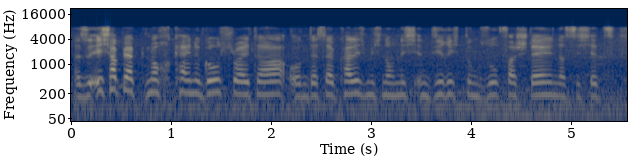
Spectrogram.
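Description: A woman's voice: fairly low pitch, steady tone, brisk. A woman chatting casually in slang mixed with English words, recorded outdoors. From Berlin, Germany. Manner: slangy, peppered with English words and tag questions. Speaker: rapper, interview guest. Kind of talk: casual chat. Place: outdoors on a picnic blanket in a park. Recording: dull outdoor recording, faint city noise.

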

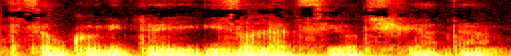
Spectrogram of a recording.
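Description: An actor playing a grave, secretive wealthy husband in a radio drama, speaking formally with measured control in a gravelly, husky voice. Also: male voice, very deep voice, flat delivery, warm tone, full character voice. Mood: formal, guarded. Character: grave, secretive wealthy husband guarding his invalid wife.

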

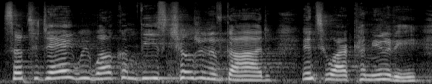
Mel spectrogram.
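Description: A woman's voice: fairly high pitch, steady tone, moderate pace. A woman pastor leading a church service and welcoming new members with exuberant, whooping encouragement. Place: large church sanctuary. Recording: church hall reverb with congregation noise.

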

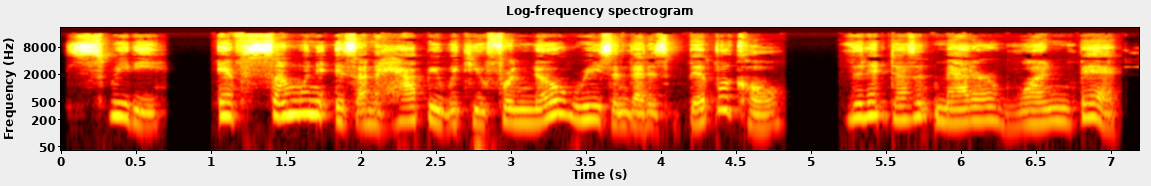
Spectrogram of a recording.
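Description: A gentle, earnest mother giving calm counsel, read by a woman. The voice is low-pitched and a little husky, and it speaks steadily. It has a patient, guiding manner. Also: unhurried. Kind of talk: storybook reading.

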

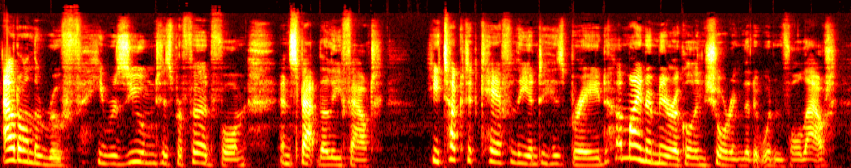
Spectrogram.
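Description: Woman narrating a story, kinda lowish voice, wry and expressive, reading her own fic. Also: a little fast. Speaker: author reading own fan fiction.

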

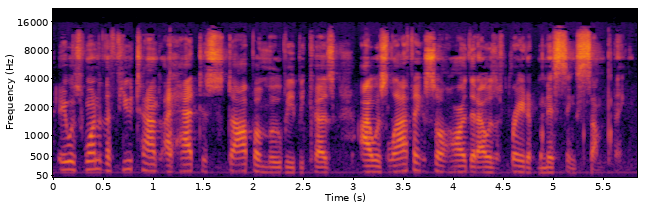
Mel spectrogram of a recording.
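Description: A man in his thirties hosting a casual interview, speaking haltingly as he searches for words. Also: medium pitch, a bit bright. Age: 30s. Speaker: interview host.

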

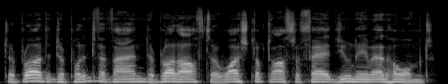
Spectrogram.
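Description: A man's voice: medium pitch, fairly even intonation, fairly quick, a little mellow. A man with a Dublin Irish accent, co-hosting a podcast, telling stories in a rambling, casual way and checking in with his listener. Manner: rambling storyteller, checks in with "yeah?". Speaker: podcast co-host. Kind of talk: casual chat.

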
